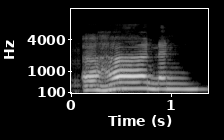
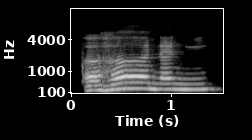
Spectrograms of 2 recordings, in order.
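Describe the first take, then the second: First: The word ends on a stopped n sound. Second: The word ends with a final i vowel. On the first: The speaker calls it right. "itu dah bunyi dia" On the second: The speaker calls it wrong. "kita nak berhenti tak ada bunyi ahanani"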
